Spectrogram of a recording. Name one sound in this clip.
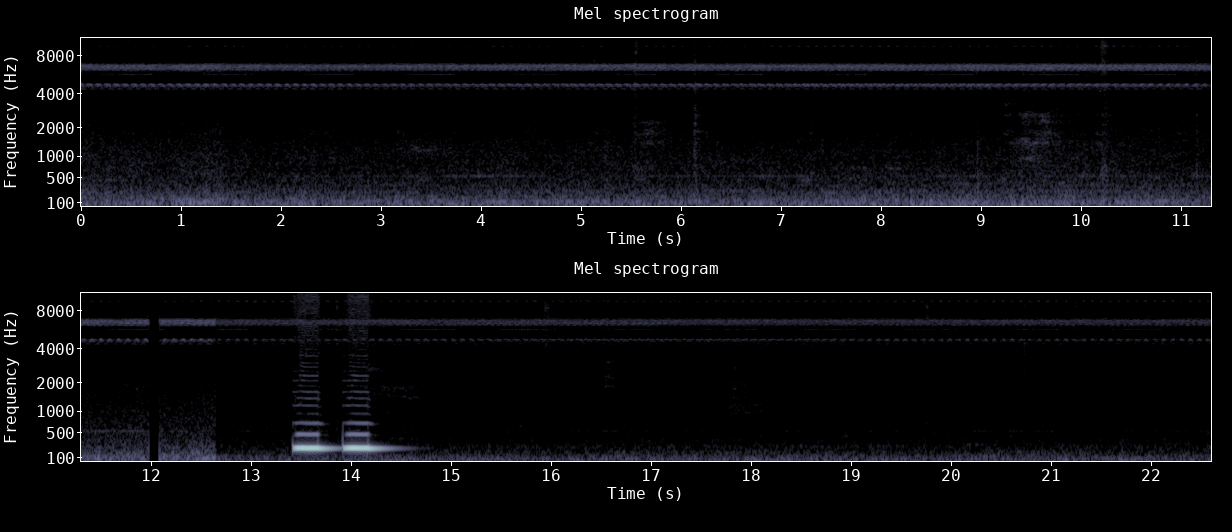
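Footsteps and light thuds sound faintly as a person exercises on metal bars outdoors.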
